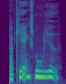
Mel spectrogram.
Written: parkeringsmulighed

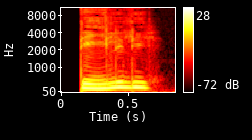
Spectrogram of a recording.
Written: delelig

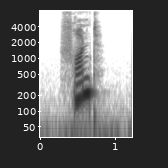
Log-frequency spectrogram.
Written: front

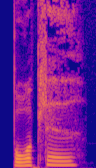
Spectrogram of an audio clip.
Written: bordplade

